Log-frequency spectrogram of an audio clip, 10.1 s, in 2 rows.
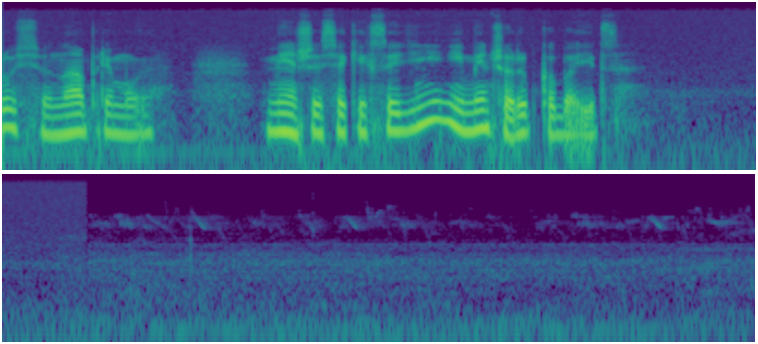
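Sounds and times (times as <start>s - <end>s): distant songbirds chirping: 0.0s - 10.0s.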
